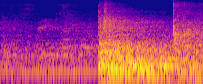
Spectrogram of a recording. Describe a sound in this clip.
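A diving board bangs and rattles as a diver springs off.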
